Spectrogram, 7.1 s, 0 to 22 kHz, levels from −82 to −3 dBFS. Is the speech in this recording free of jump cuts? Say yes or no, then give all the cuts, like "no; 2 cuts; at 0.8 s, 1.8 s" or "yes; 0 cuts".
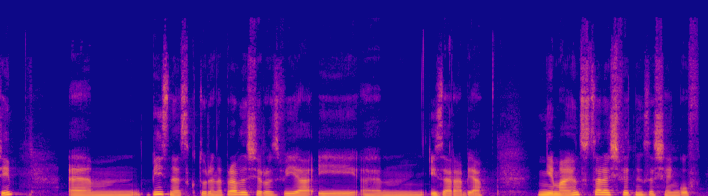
no; 1 cut; at 1.4 s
